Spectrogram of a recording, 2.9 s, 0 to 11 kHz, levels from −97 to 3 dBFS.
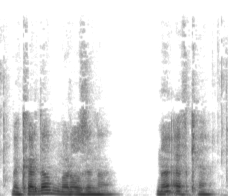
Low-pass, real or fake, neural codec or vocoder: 9.9 kHz; real; none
